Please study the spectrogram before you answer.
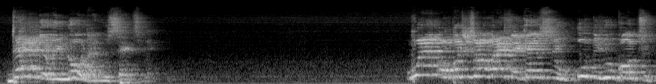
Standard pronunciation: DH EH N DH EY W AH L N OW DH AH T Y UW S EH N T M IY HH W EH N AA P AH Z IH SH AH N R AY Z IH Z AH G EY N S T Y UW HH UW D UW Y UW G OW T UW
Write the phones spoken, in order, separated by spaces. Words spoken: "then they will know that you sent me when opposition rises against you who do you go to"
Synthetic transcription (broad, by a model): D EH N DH EY W AH L N OW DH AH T Y UW S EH T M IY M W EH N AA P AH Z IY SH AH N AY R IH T AH G EY N S T Y UW HH UW D UW Y UW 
